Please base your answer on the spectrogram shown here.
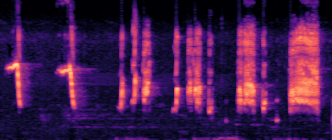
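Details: Long-tailed shrike in lively song: two sharp descending whistled notes, then bursts of harsh, scratchy chattering phrases high in pitch, with faint low rustling underneath.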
